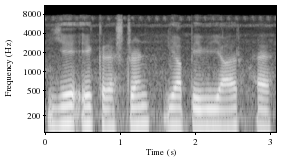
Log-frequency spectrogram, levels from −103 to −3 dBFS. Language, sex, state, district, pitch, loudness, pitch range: Hindi, male, Uttar Pradesh, Lucknow, 135 Hz, -16 LUFS, 130-140 Hz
